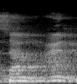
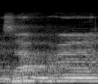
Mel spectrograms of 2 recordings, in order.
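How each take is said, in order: First: The word is read in full, as written. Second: The word is cut short in a stop form. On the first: The reader continues without stopping here. The speaker calls it right. "dibaca apa adanya" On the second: The reader stops here before the stop sign. The speaker calls it wrong.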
